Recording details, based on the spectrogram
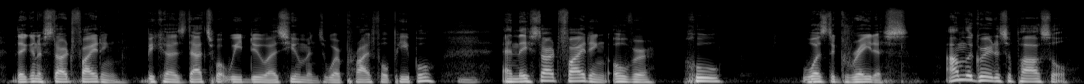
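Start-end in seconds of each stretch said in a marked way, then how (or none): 9.5-10.7 proud, self-important, boastful bragging tone. Retelling how the apostles fought over who was greatest, mock-boastful apostle impression. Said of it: "That's a good impression".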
